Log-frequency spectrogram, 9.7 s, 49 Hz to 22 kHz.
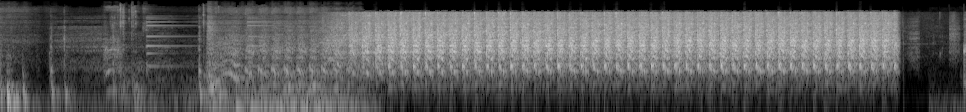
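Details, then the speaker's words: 2011 VW Jetta 2.0 TDI diesel (CJAA), after replacing and coding injector number one: even starter cranking, about three turns a second, no firing, clutch in, injector lines loosened to purge air and spray diesel before tightening. "so with all these being loose going to crank it over try to get some diesel spraying out of them then we're going to tighten them down clutch in"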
